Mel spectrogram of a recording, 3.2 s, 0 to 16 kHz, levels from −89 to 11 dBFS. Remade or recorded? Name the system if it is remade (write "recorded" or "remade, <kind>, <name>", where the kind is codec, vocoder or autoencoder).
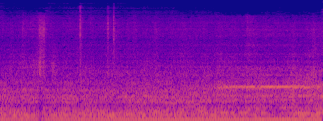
remade, autoencoder, DAC-VAE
